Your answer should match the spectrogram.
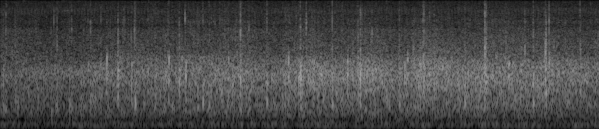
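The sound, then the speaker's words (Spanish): A crowd claps steadily, a dense, even patter of many hands sustained throughout at moderate loudness, with no voices over it. “No, este aplauso no sirve.”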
